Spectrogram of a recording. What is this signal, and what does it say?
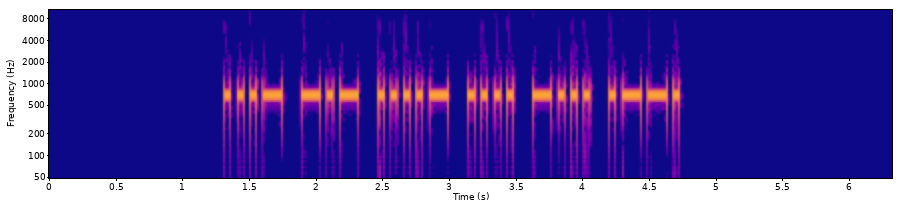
Morse code, heard as a keyed tone, about 25 wpm, 690 Hz. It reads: VK4HBP
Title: DXCC-100 Call Signs - 6 Characters - 25wpm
